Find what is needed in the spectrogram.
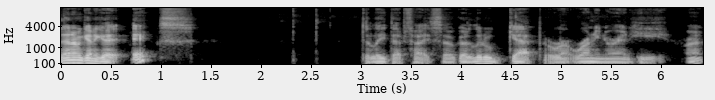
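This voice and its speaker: With vocal fry and a very deep, low pitch, a man speaks at a moderate pace, leaving long, frequent pauses. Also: lively intonation. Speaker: teacher. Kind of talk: tutorial. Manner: halting.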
